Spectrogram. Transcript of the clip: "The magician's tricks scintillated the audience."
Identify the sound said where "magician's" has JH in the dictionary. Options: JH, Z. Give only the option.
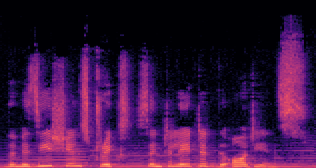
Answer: Z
